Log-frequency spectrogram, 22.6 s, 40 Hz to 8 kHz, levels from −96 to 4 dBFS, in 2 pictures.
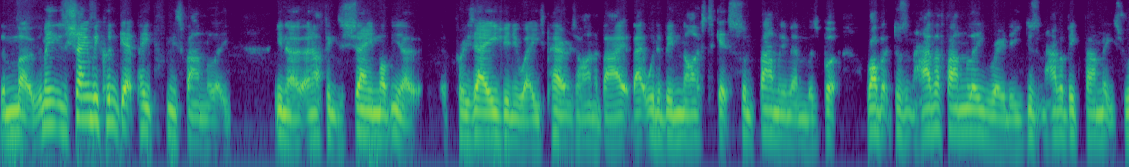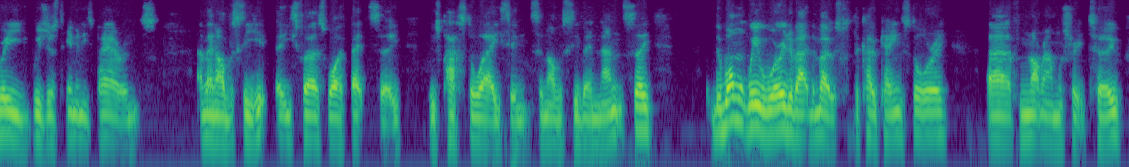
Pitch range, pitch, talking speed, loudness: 105-140 Hz, 115 Hz, 265 wpm, -21 LUFS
